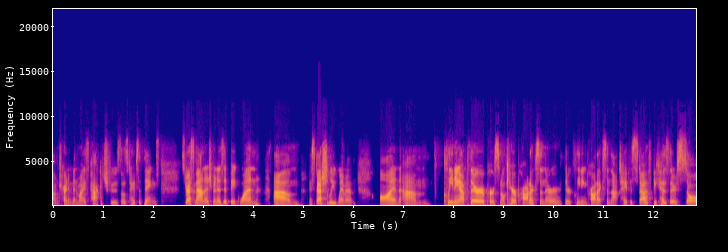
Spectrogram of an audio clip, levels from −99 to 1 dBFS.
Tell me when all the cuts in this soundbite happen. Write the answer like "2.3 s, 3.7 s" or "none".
5.1 s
